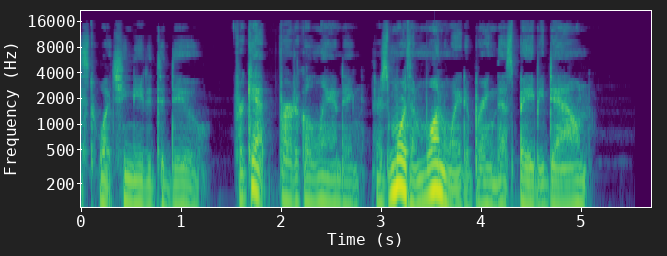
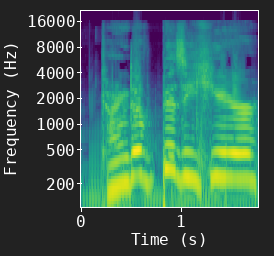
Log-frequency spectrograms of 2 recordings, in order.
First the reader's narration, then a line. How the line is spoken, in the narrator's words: she shouted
